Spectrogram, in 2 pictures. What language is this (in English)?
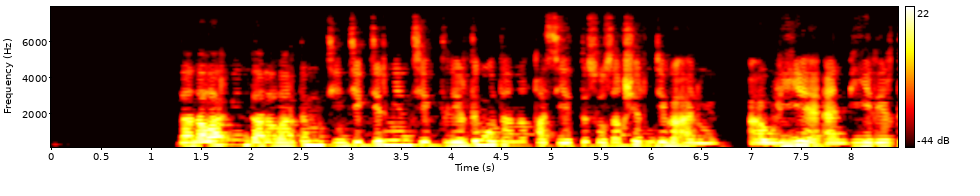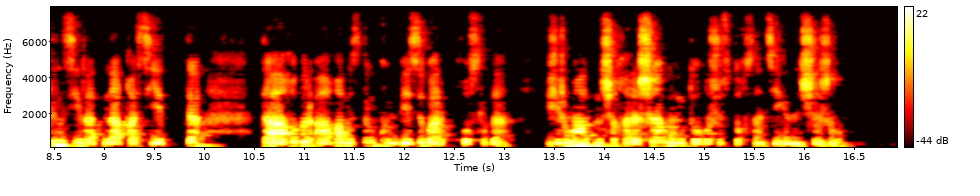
Kazakh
